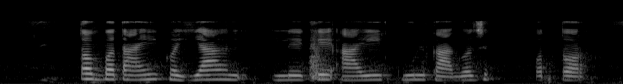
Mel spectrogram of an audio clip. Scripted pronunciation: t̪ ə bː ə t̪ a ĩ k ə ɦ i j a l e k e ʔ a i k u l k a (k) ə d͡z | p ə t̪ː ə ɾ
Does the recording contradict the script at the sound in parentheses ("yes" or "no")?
yes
